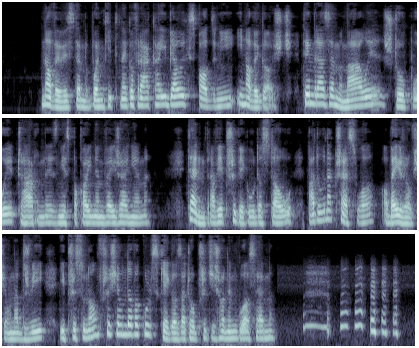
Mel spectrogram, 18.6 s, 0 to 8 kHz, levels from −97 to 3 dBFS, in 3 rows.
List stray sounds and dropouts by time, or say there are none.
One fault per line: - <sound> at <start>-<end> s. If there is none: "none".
- laugh at 17.0-18.5 s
